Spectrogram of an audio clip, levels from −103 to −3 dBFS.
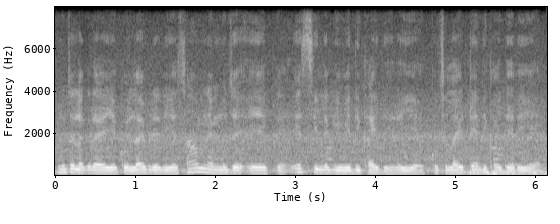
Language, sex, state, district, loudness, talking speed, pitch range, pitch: Hindi, male, Rajasthan, Bikaner, -13 LUFS, 235 wpm, 125-140 Hz, 130 Hz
